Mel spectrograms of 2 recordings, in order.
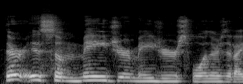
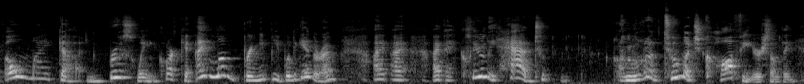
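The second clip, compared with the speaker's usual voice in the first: a much higher, giddy, over-caffeinated Lex; giddy Lex Luthor; 7 semitones higher than usual. Retold or imitated. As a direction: gush like a manic villain. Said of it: "yucking it up there in the corner".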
